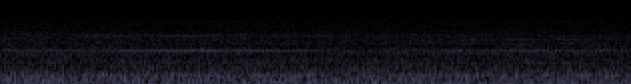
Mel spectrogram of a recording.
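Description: Faint, steady hiss of the space station's cabin ventilation fans and running equipment, with a thin, steady high whine over it.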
